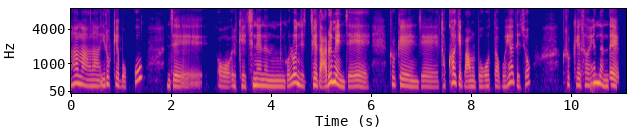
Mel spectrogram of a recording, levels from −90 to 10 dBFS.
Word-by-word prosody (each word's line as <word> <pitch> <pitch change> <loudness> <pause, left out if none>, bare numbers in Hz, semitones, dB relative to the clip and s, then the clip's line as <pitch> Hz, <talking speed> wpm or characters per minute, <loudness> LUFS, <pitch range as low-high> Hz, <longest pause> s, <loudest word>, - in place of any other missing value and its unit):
하나나 195 -7 0
이렇게 205 0 -2
먹고 185 - -2 0.5
인제 165 - -4 0.3
어 150 -3 -6
이렇게 170 0 -5
지내는 165 -3 0
걸로 220 +11 +3
인제 215 -9 +2
제 195 -1 +3
나름의 265 +4 +9
인제 160 -2 -2 0.4
그렇게 190 -4 -1
인제 155 -1 -7
독하게 225 +5 +2
마음을 155 +1 +1
먹었다고 160 -1 -6
해야 280 +6 +2
되죠. 225 - -6 0.6
그렇게 200 -2 -5
해서 195 +1 -5
했는데 200 - +4
175 Hz, 290 characters per minute, -24 LUFS, 160-210 Hz, 0.6 s, 나름의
